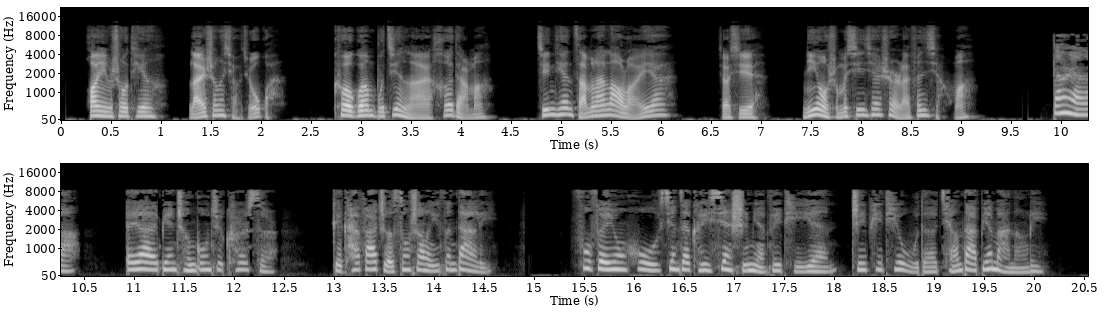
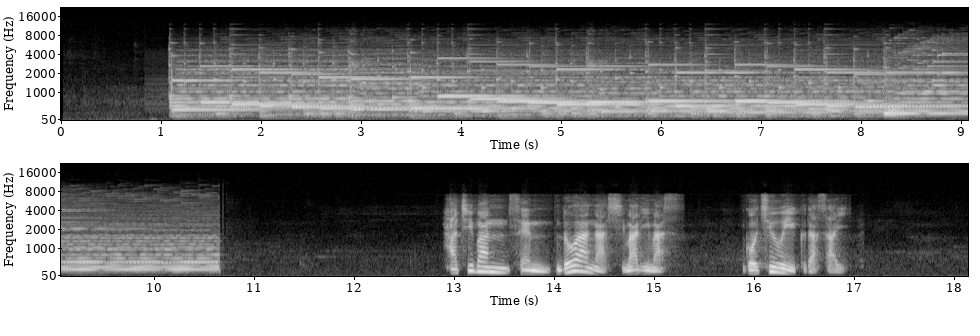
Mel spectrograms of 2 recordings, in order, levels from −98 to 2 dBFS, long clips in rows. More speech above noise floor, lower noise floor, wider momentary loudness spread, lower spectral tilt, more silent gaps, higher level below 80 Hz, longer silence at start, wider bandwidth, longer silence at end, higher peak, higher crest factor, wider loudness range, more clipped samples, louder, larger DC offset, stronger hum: about the same, 46 dB vs 48 dB; first, -71 dBFS vs -65 dBFS; first, 11 LU vs 7 LU; about the same, -5 dB/octave vs -6 dB/octave; first, 9.61-9.65 s vs none; first, -60 dBFS vs -70 dBFS; second, 0.3 s vs 1.1 s; about the same, 11.5 kHz vs 10.5 kHz; second, 0.45 s vs 1.25 s; second, -4 dBFS vs 0 dBFS; about the same, 22 dB vs 18 dB; second, 3 LU vs 6 LU; neither; second, -26 LUFS vs -18 LUFS; neither; neither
